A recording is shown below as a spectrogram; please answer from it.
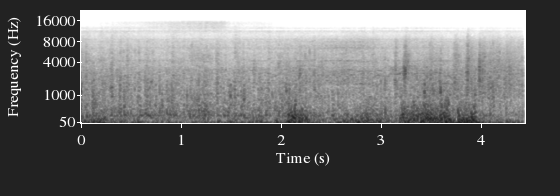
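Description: Wind rushing over the microphone of a rider-mounted camera on a fast mountain-bike descent, with tyre noise over the trail and a few knocks from the bike on rough ground, swelling about two seconds in and again near the end.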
